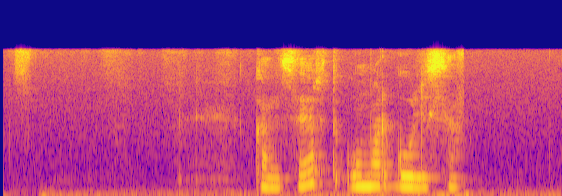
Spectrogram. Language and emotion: Russian, neutral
